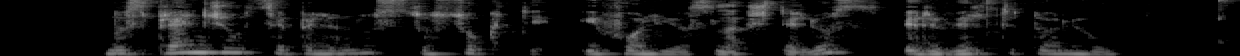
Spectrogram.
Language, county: Lithuanian, Tauragė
